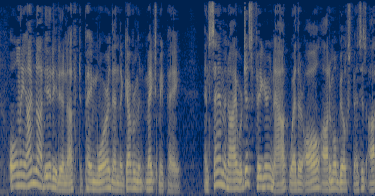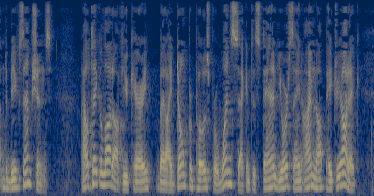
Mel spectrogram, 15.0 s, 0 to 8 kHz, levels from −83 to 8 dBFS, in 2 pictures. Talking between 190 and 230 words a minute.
Yes: fast, 205 wpm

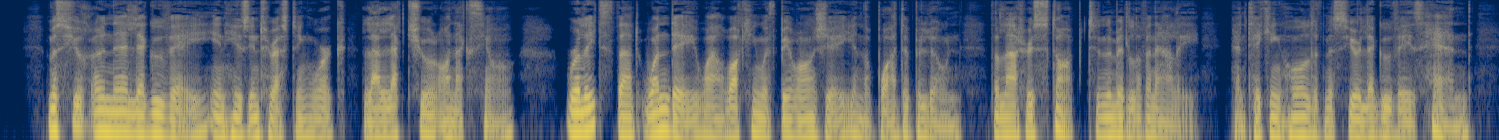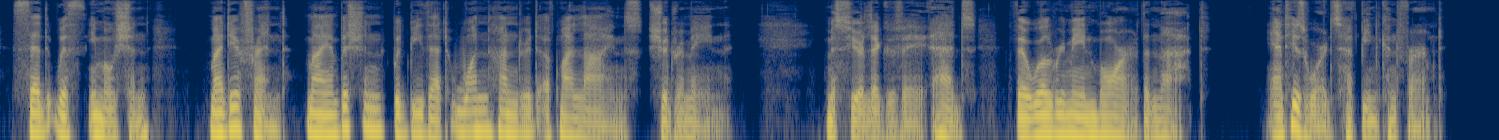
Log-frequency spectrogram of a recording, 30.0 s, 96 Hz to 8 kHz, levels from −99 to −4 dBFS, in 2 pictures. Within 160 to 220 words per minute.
No: average, 145 wpm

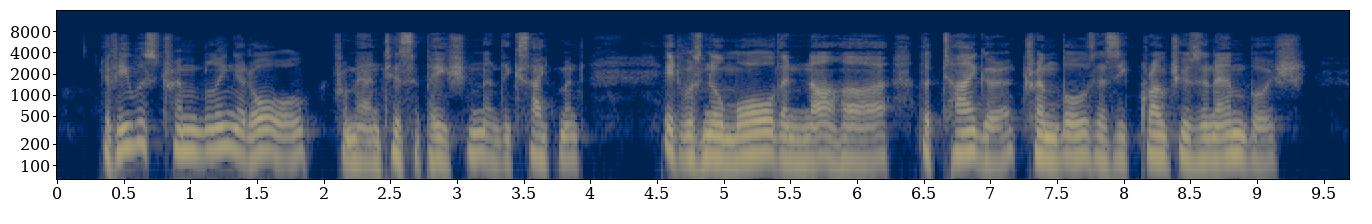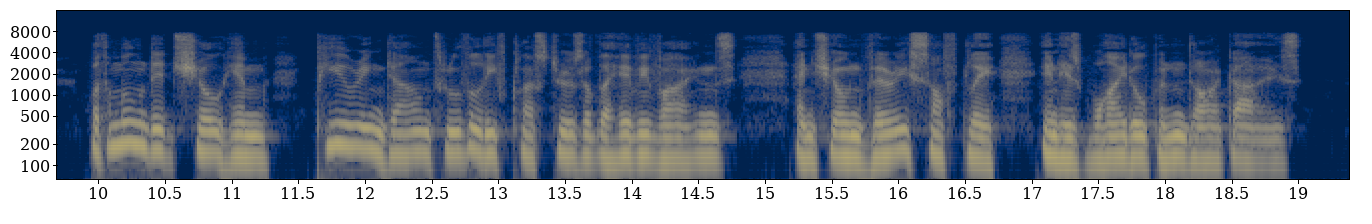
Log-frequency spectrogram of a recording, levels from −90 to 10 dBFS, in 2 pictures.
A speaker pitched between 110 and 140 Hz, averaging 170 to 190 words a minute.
No: low, 135 Hz; average, 155 wpm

